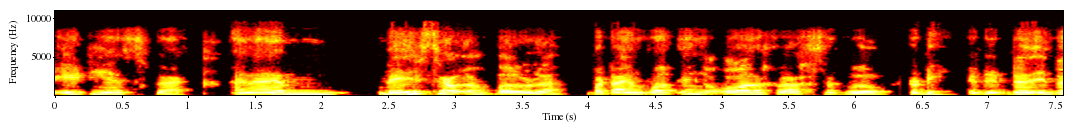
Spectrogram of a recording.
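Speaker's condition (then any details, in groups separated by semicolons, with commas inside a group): Cerebral palsy, mild; mild speech issue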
